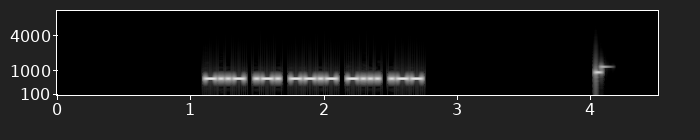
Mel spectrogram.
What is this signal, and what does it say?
Morse code, heard as a keyed tone, about 44 wpm, 700 Hz. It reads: XRQBW
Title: Code Groups - 5 Letters - 45wpm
